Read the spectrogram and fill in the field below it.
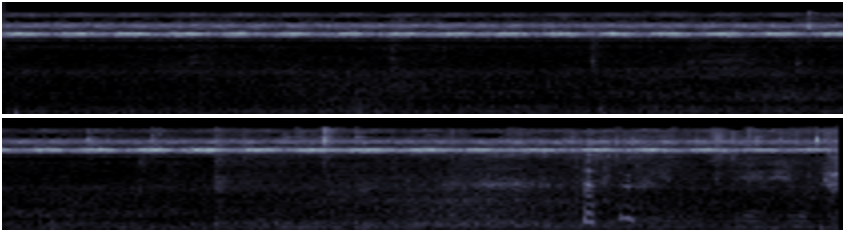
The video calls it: The sound of crickets.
